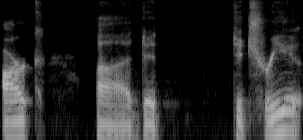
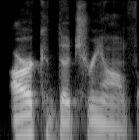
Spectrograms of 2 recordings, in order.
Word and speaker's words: Arc de Triomphe: Now we have the arc de tree de tree. I just had the pronunciation. I'm gonna have to hear it again. Arc de Triomphe. Okay, that's how you say it.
